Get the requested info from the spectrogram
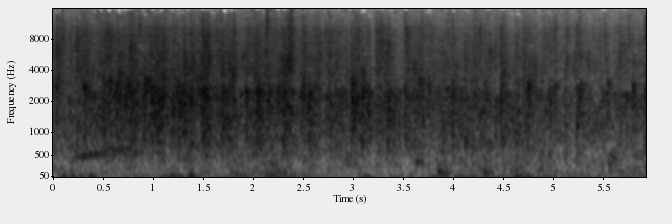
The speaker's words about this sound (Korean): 손미나 작가님 네, 박수로 맞이해 주세요.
